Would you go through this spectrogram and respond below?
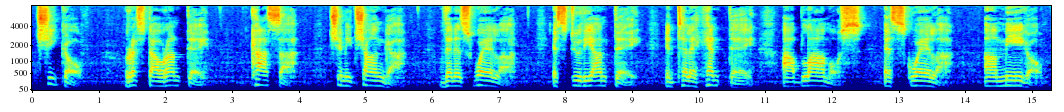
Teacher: which end in a vowel an N or an S and in all of these the next to last vowel gets stress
